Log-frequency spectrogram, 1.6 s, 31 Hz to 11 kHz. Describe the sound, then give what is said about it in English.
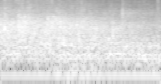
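Steady, dense applause from a crowd at the 2013 Scripps National Spelling Bee for the only speller remaining in round 15, sustained and fairly loud throughout with no pauses, a broad wash of clapping hands. “Enough applause.”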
